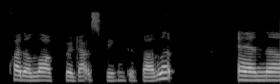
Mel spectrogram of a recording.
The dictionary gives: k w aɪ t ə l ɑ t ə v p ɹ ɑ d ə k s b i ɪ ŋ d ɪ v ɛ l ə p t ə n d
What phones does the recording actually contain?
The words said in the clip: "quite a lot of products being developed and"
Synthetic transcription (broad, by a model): k w aɪ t ə l ɑ t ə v p ɹ ɑ d ə k s b i ɪ ŋ d ɪ v ɛ l ə p t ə n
